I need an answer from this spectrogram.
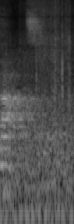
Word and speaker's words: knots: Those are called knots. Knots are K-N-O-T-S. So not N-O-T-S, but K-N-O-T. It's a silent K on it.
